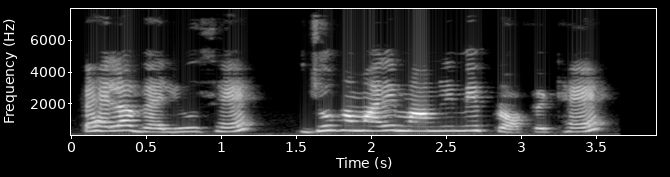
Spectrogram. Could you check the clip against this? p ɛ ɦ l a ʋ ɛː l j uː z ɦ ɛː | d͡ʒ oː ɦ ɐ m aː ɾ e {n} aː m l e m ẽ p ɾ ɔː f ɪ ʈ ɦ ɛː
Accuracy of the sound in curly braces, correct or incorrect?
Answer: incorrect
